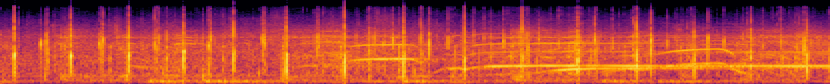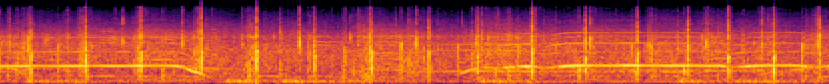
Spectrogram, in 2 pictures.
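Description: Audience applauding with dense, steady clapping. Twice, long held high-pitched whoops from several voices rise over the clapping.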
